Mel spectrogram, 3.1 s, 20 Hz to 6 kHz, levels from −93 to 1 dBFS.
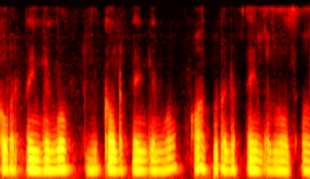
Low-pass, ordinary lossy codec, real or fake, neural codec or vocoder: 5.4 kHz; none; fake; codec, 24 kHz, 0.9 kbps, WavTokenizer, small release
